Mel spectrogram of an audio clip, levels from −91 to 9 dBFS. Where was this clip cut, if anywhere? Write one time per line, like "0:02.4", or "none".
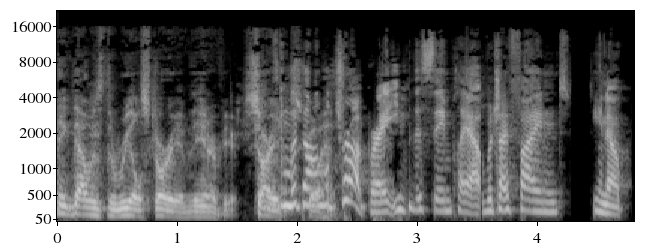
0:01.9
0:02.9
0:03.5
